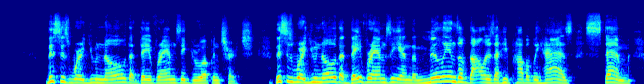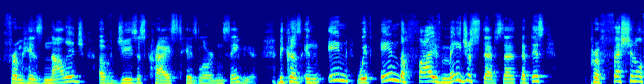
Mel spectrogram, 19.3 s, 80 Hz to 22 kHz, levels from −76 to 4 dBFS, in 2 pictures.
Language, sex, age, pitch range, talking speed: English, male, 30-49, 130-170 Hz, 160 wpm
